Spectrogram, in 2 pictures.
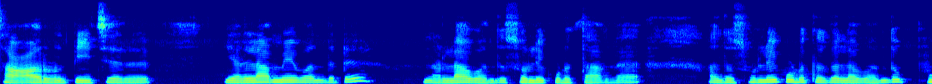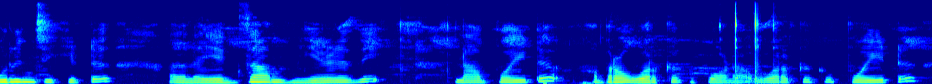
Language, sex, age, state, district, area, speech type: Tamil, female, 18-30, Tamil Nadu, Kallakurichi, rural, spontaneous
